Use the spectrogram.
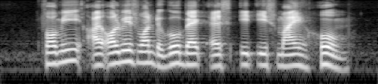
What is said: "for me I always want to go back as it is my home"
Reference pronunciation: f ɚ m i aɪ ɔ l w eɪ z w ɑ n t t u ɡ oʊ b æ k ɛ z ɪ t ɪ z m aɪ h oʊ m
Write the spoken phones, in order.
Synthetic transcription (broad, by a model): f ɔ m i aɪ ɔ l w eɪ s w ɑ n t t u ɡ oʊ b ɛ k ɛ s ɪ t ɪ s m aɪ h oʊ m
